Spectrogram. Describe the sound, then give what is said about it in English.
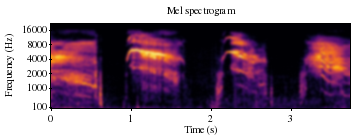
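A young male wild animal, small enough to fit into two hands and with oversized paws, growls in four harsh, raspy bursts, each a hissing rasp lasting about half a second with short pauses between, fairly loud and with no talking. “You can hear him growling.”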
